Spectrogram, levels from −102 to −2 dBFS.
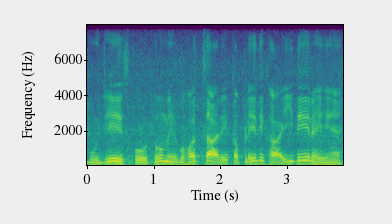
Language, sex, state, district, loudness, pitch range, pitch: Hindi, male, Madhya Pradesh, Katni, -16 LUFS, 130-155 Hz, 140 Hz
